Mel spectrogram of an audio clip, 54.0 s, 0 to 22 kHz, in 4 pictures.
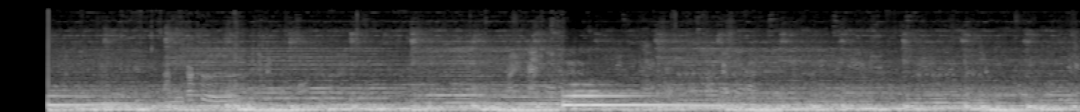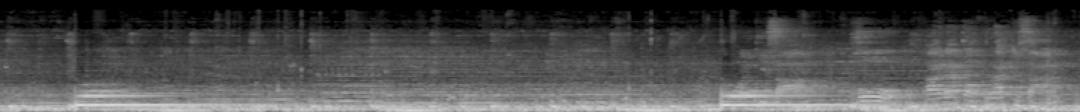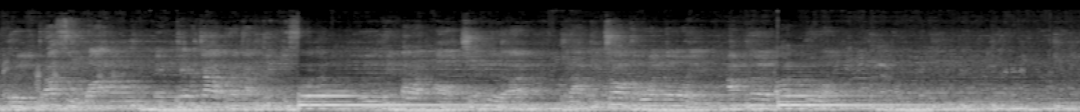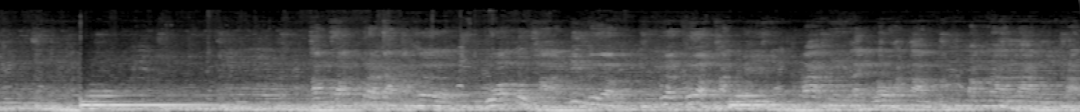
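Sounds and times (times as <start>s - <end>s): gong struck and ringing: 0.6s - 1.9s, 6.9s - 9.6s, 14.4s - 17.1s, 22.5s - 26.4s, 30.6s - 34.2s, 36.6s - 38.8s, 41.5s - 43.8s, 49.3s - 51.1s
background music: 0.6s - 54.0s
continuous low rumble: 0.6s - 54.0s.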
